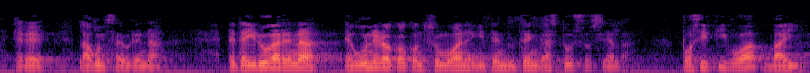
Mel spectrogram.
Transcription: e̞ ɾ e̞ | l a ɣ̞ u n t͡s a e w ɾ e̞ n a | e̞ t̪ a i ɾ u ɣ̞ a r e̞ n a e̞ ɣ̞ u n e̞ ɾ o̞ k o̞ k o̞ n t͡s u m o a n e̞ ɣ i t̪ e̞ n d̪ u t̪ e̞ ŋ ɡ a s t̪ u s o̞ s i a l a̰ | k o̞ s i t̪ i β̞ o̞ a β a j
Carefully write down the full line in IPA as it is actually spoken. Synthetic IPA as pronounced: e̞ ɾ e̞ | l a ɣ̞ u n t͡s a e w ɾ e̞ n a | e̞ t̪ a i ɾ u ɣ̞ a r e̞ n a e̞ ɣ̞ u n e̞ ɾ o̞ k o̞ k o̞ n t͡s u m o a n e̞ ɣ i t̪ e̞ n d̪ u t̪ e̞ ŋ ɡ a s t̪ u s o̞ s i a l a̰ | p o̞ s i t̪ i β̞ o̞ a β a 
